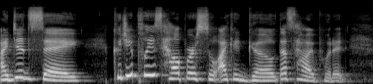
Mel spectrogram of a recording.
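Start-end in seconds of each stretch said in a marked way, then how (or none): 1.1-2.7 mock pushy, impatient, demanding under polite surface. Retelling asking a girl to help another so she could go home, in that tone. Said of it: "I said it in that in that tone".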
